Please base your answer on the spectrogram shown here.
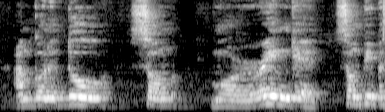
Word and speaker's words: moringa: Moringa or moringa. Moringa is the right word, terminology, pronunciation.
